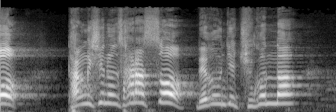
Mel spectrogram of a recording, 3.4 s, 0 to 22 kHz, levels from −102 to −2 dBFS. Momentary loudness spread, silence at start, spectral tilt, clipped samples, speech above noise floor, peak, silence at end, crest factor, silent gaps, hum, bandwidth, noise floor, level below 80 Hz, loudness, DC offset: 14 LU; 0 s; -1 dB/octave; under 0.1%; 28 dB; 0 dBFS; 0.35 s; 18 dB; none; none; 17 kHz; -46 dBFS; -50 dBFS; -18 LUFS; under 0.1%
